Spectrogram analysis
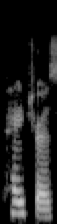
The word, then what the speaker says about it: Petra: I met some other Petras, and they were from Germany. And it's if you spell it correctly, it's Petra. My mother Americanized it.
